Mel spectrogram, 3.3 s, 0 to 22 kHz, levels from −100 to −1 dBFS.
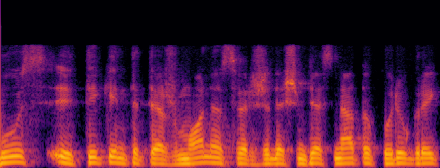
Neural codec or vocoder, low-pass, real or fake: none; 7.2 kHz; real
